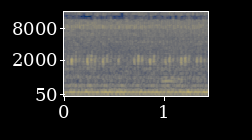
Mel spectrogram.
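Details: Mitsubishi Pajero Field Master diesel after new double timing chain set, guides and gears, valve guides, seals and oversize piston rings, intercooler not yet fitted: even, steady idle with smooth low beat, no rattle or knock, oil leak gone; normal idle.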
